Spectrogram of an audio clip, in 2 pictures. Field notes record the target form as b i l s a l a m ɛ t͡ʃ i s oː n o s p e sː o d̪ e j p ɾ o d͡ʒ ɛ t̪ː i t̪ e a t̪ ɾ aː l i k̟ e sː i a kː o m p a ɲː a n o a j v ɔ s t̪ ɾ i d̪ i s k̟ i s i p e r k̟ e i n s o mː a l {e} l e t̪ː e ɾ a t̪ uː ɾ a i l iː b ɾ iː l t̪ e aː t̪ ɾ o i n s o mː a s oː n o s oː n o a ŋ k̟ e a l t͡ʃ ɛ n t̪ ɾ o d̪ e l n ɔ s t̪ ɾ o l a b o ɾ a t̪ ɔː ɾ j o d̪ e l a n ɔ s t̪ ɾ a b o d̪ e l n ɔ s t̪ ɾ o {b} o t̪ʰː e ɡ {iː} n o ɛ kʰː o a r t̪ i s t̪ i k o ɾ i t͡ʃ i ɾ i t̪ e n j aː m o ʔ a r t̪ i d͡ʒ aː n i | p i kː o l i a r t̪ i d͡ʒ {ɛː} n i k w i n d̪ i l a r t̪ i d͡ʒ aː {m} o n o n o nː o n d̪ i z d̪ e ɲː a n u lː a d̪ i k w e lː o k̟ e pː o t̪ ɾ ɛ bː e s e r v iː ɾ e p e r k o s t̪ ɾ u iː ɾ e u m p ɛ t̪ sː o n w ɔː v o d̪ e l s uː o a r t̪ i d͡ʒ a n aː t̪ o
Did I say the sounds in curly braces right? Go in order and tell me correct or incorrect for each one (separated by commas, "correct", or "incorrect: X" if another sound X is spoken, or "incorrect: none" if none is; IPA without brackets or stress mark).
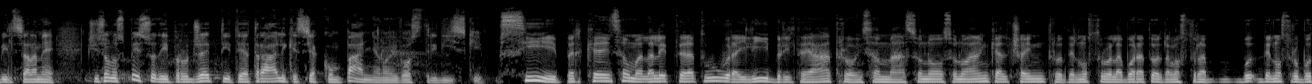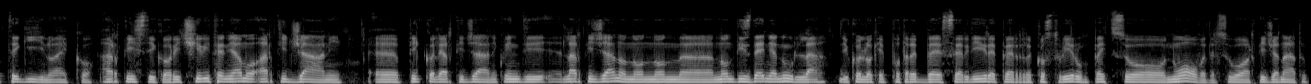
incorrect: a, correct, correct, incorrect: aː, incorrect: n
